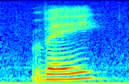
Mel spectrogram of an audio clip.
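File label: "wei", chinese pinyin, second tone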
